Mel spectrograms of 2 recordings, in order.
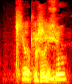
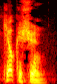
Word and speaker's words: Kyokushin: Kyokushin. – Kyokushin.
